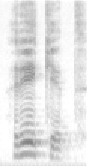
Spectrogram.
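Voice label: "reket", Azerbaijani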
